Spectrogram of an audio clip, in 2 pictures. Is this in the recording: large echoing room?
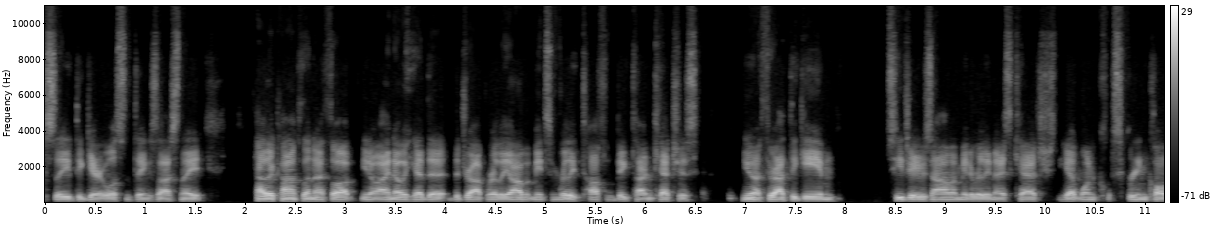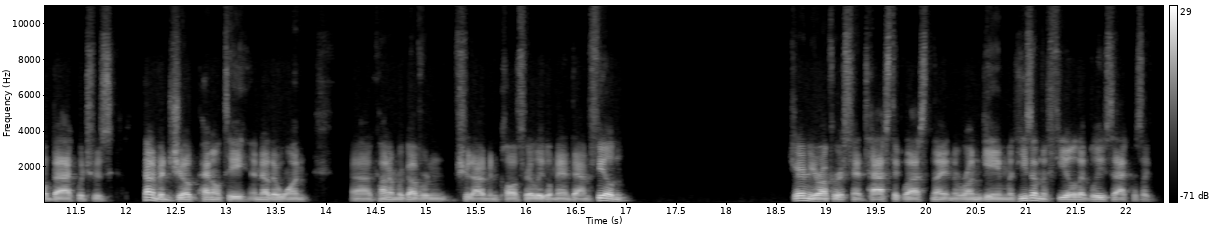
no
